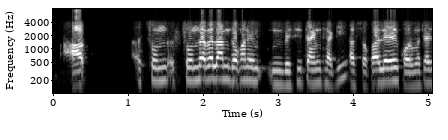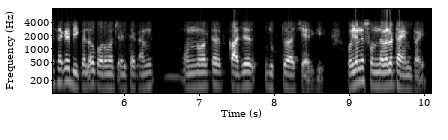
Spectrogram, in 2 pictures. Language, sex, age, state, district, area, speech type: Bengali, male, 18-30, West Bengal, Jhargram, rural, conversation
